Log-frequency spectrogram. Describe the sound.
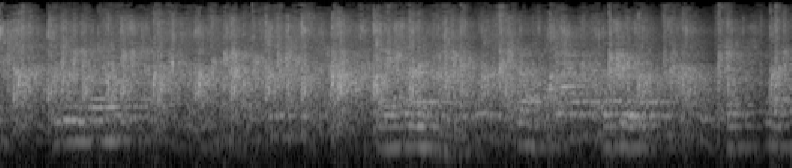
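A church audience claps steadily in praise of God, a dense crowd of hands, loud, with voices calling out and murmuring beneath the applause throughout.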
